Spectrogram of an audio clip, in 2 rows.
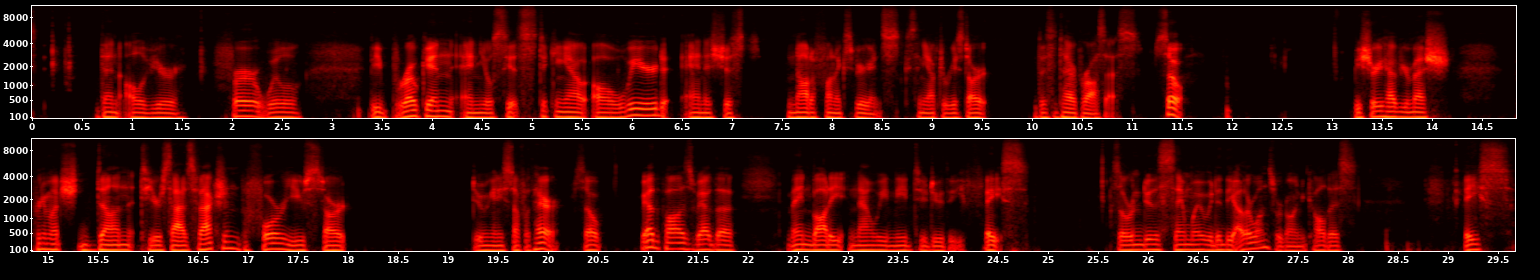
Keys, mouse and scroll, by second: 0.4 Tab, 7.3-8.4 middle drag, 11.5 middle click, 14.5 middle click, 27.0-28.6 drag, 28.6-29.6 right drag.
